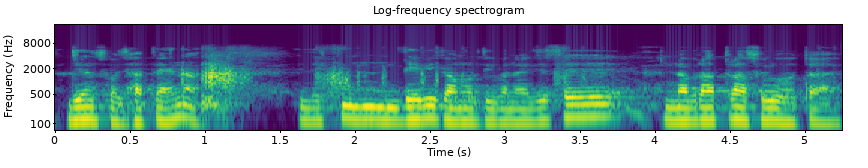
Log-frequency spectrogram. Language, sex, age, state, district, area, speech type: Hindi, male, 18-30, Bihar, Begusarai, rural, spontaneous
